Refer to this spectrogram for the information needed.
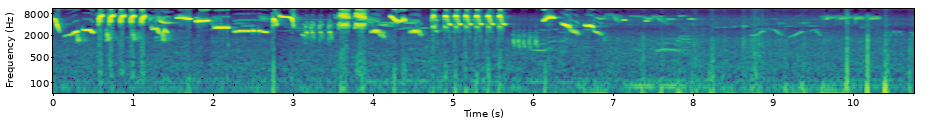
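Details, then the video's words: Lively grey-cheeked bulbul song, recorded as tutoring material for cage birds: dense clusters of rapid high chirps and trills in the first half, fading into softer, sparse whistled notes later. "Terapi tledekan gunung _gacor cocokjuga cocok buat masteran"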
